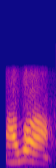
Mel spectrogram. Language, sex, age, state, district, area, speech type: Assamese, female, 45-60, Assam, Majuli, urban, conversation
